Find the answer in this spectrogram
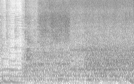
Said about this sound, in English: All right, yeah. So having a little shower is really invigorating. Really is a great way to start the day.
